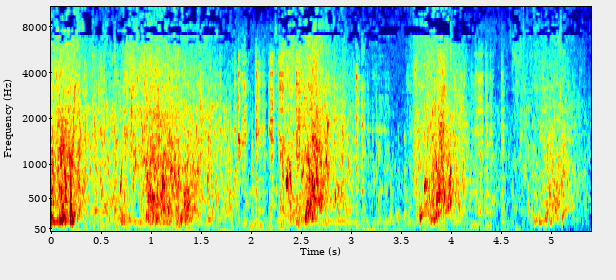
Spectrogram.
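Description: Sailboat under way: water rushing and splashing along the hull with wind, in surges about once a second, fading near the end.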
